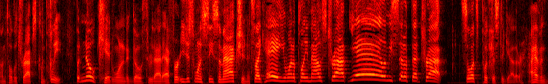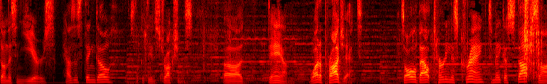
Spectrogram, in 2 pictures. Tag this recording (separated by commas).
Speech, Music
